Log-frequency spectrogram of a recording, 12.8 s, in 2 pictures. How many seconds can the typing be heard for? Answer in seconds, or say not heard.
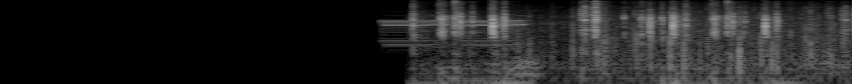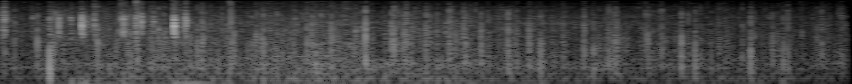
6 s.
